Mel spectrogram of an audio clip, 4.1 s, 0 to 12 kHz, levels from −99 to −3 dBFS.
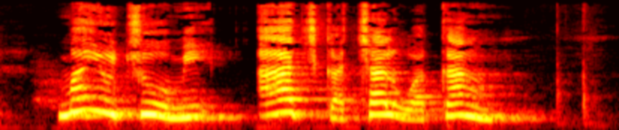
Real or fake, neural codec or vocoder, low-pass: real; none; 10.8 kHz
